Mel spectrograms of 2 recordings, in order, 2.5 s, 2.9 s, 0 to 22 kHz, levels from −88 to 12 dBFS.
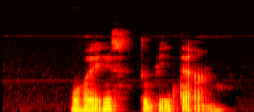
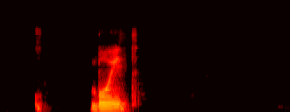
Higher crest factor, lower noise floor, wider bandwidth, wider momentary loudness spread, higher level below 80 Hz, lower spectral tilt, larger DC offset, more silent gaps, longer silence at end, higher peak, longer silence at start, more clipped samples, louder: about the same, 20 dB vs 22 dB; second, -66 dBFS vs under -90 dBFS; about the same, 7.4 kHz vs 7.8 kHz; second, 14 LU vs 23 LU; first, -48 dBFS vs -74 dBFS; first, -8 dB/octave vs -6.5 dB/octave; neither; neither; second, 0.3 s vs 1.55 s; first, 0 dBFS vs -14 dBFS; first, 0.7 s vs 0.35 s; neither; first, -20 LUFS vs -30 LUFS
